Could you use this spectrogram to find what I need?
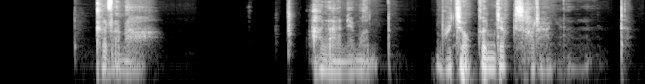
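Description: An elderly man speaks with animation into a microphone, heard through a loudspeaker, in short bursts.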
